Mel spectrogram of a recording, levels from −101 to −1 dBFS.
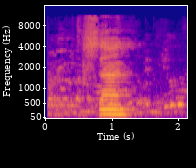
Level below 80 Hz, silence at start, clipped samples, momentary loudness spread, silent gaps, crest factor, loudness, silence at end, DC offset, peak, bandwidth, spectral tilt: -58 dBFS; 0.05 s; under 0.1%; 18 LU; none; 20 dB; -25 LUFS; 0 s; under 0.1%; -8 dBFS; 11.5 kHz; -5 dB/octave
